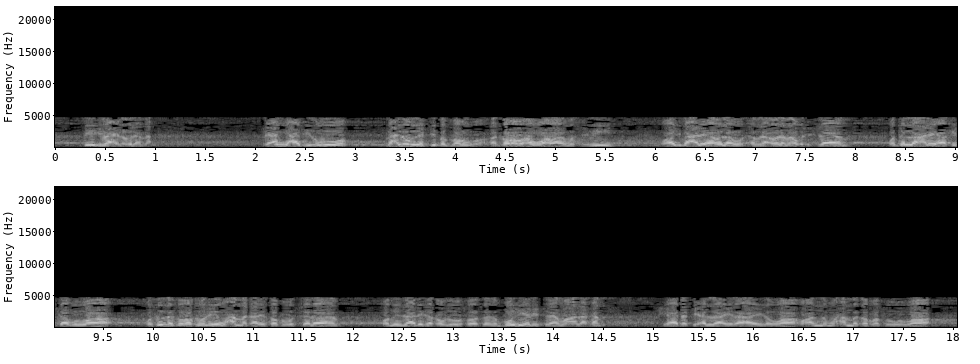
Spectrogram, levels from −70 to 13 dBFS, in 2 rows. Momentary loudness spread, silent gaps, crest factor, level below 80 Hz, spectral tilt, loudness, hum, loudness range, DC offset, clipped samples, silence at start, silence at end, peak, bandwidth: 12 LU; none; 14 dB; -52 dBFS; -5.5 dB/octave; -14 LUFS; none; 3 LU; under 0.1%; under 0.1%; 0 s; 0 s; -2 dBFS; 5 kHz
